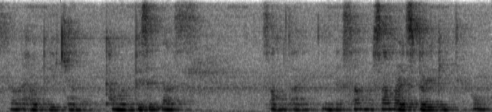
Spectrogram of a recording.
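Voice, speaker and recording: In a Japanese accent, a woman speaks very fast with monotone, flat intonation, amid audible room echo and noticeable background noise. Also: medium pitch for a woman. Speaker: Buddhist nun. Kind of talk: self-introduction at a public talk.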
